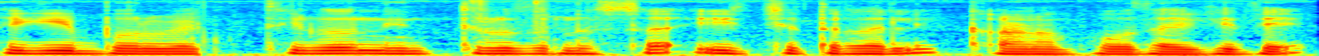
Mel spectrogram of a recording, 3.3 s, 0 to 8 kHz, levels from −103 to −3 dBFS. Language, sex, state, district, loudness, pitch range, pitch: Kannada, male, Karnataka, Koppal, -15 LUFS, 135-155 Hz, 145 Hz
